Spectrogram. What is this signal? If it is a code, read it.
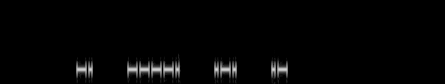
Morse code, heard as a keyed tone, about 40 wpm, spaced as for 19 wpm, 700 Hz. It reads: N9RA
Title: USA Call Signs - 4x Character Spacing - 40wpm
